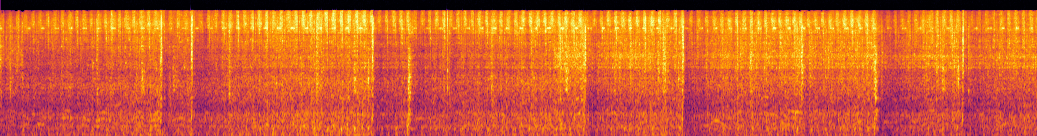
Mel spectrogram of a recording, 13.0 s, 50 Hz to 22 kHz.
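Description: A 1918 Standard Cream Separator Co. quarter-horsepower single-cylinder air-cooled gas engine running with a rapid, even beat. Its level drops suddenly several times and builds back up.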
